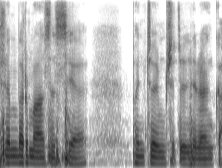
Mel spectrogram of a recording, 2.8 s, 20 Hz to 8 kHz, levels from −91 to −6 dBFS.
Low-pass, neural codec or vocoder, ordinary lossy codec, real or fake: none; codec, 16 kHz, 4 kbps, X-Codec, HuBERT features, trained on balanced general audio; none; fake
